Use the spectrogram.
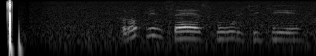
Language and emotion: Russian, neutral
